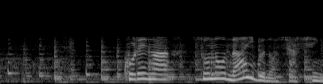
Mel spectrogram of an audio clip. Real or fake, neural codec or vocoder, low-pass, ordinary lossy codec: real; none; 3.6 kHz; none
